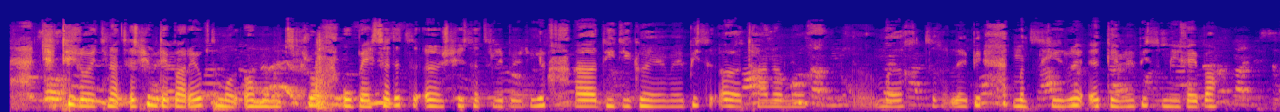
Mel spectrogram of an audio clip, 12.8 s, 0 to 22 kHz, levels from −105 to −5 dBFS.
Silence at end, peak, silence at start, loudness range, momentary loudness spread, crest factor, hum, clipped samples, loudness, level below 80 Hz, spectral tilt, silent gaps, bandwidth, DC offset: 0.3 s; -2 dBFS; 0.1 s; 9 LU; 14 LU; 22 dB; none; under 0.1%; -24 LUFS; -66 dBFS; -5.5 dB/octave; none; 10 kHz; under 0.1%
